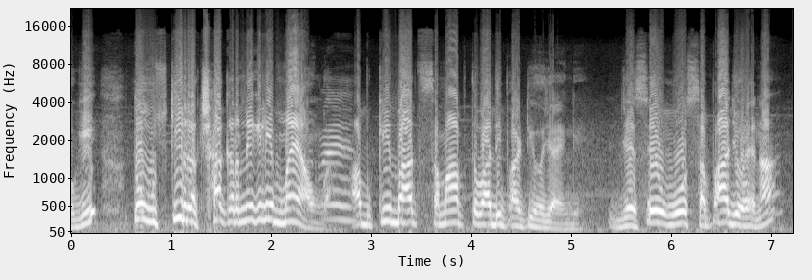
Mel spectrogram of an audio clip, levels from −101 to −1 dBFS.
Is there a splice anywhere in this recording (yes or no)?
yes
